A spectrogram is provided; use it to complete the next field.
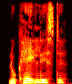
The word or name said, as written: lokalliste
